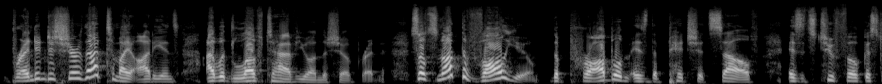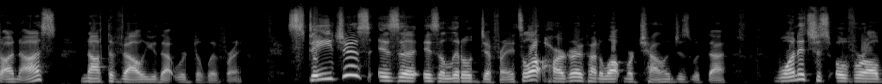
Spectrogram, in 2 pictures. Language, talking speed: English, 210 wpm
